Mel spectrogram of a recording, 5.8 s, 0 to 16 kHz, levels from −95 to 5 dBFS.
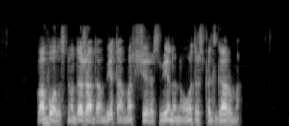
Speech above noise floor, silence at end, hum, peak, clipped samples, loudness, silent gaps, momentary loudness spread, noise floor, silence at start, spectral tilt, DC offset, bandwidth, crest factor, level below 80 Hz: over 66 dB; 1 s; none; -6 dBFS; under 0.1%; -24 LUFS; none; 9 LU; under -90 dBFS; 0.75 s; -5.5 dB/octave; under 0.1%; 7.6 kHz; 20 dB; -56 dBFS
